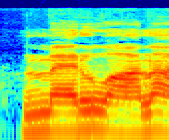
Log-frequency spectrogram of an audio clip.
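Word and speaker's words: marijuana: गांजा एक मादक पदार्थ होता है, उसे हम लिखते हैं मैरिजुआना बट पढ़ेंगे उसको मैरुआना, यहाँ जे साइलेंट होगा।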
